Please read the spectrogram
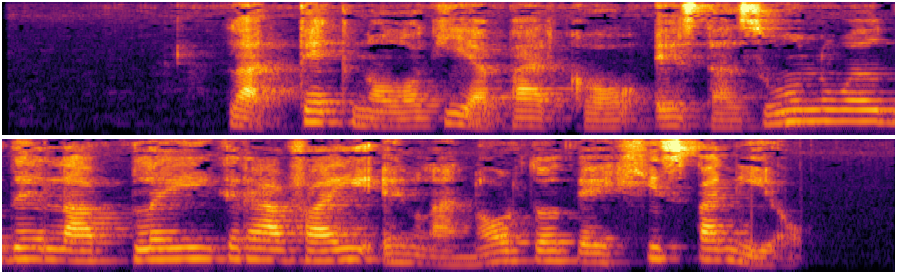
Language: Esperanto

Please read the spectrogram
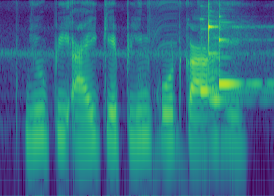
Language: Chhattisgarhi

